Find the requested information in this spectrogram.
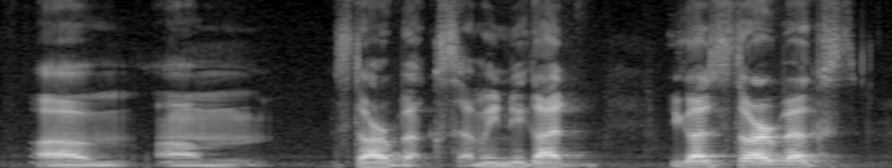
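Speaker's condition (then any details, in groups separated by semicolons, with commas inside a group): Cerebral palsy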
